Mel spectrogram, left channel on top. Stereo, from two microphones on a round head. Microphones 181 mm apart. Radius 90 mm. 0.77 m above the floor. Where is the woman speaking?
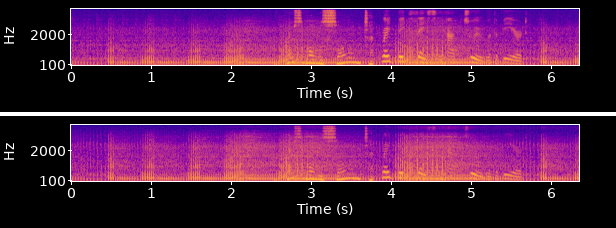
75° left (ahead or behind).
